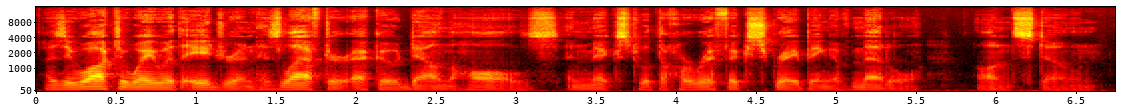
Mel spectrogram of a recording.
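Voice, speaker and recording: Deep, mellow male audiobook narrator. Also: normal speed. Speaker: author reading own book. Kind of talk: audiobook narration of fantasy fiction.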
